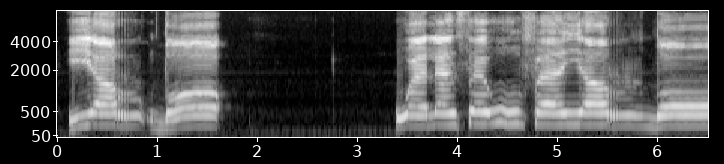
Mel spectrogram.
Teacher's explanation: উপরের দিকে ধাবিত করে এই দদ হরফকে 1 আলিফ টেনে পড়ব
